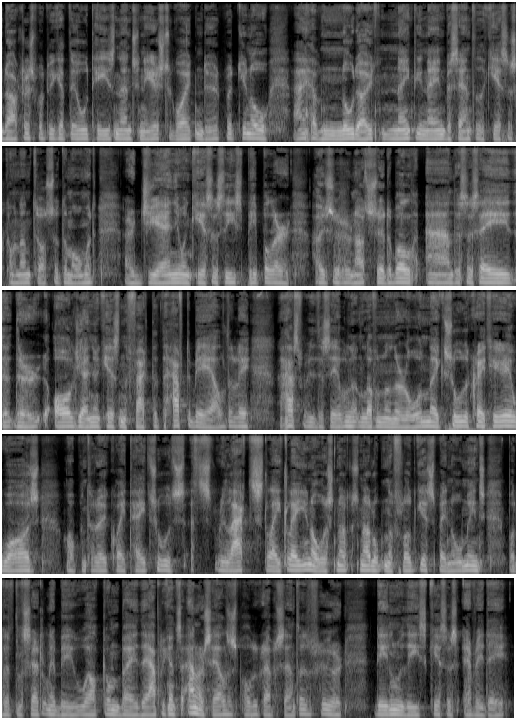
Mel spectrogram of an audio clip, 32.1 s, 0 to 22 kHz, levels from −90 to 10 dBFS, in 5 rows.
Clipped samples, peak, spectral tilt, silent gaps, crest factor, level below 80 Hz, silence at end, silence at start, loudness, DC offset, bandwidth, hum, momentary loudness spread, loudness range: under 0.1%; -2 dBFS; -4 dB/octave; none; 22 dB; -56 dBFS; 0.1 s; 0 s; -24 LUFS; under 0.1%; over 20 kHz; none; 8 LU; 3 LU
